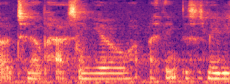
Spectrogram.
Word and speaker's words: Kpassagnon: I remember he went up for the blitz, and then I just remembered how to pronounce his name. Tanoh Kpassagnon. I know how to say his last name, Kpassagnon.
